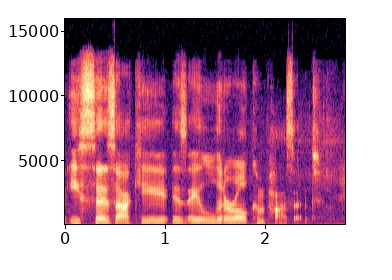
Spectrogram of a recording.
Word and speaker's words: Isezaki: You take the ayas from Issei Nakamura Jihei, the sa, which phonetically softened to za over time, from Sagawa Juemon, and the ki from Sasaki Shinguro.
